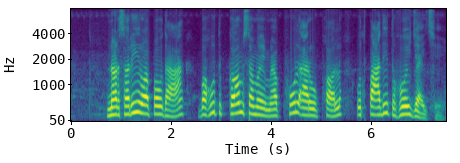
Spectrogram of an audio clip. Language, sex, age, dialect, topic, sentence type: Maithili, male, 41-45, Angika, agriculture, statement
